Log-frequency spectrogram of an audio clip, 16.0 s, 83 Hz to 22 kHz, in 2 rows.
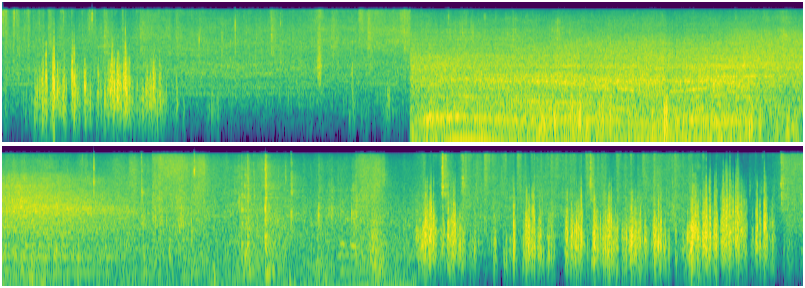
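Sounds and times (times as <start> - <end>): outdoor hiss: 1.7 - 12.2
vehicle engine running: 4.1 - 12.2.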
